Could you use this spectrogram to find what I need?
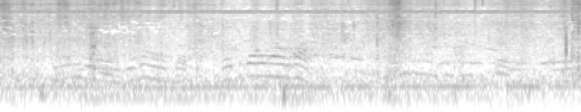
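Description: Men talk at a distance outdoors.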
